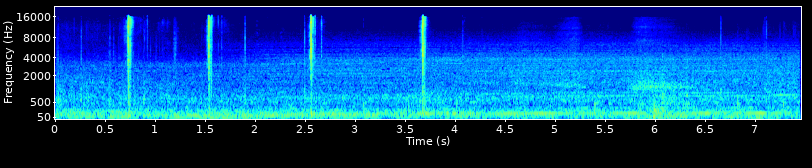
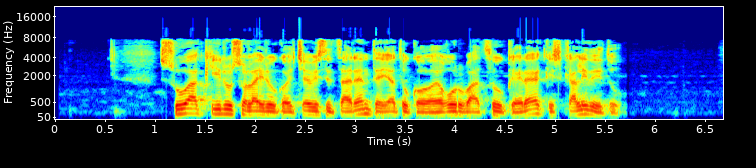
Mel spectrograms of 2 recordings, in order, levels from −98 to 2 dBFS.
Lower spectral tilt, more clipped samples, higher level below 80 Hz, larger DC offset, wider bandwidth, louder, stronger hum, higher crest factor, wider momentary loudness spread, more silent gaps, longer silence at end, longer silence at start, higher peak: about the same, -2 dB/octave vs -3 dB/octave; neither; second, -60 dBFS vs -52 dBFS; neither; first, 16.5 kHz vs 8 kHz; second, -40 LUFS vs -12 LUFS; neither; first, 36 dB vs 14 dB; first, 18 LU vs 5 LU; neither; second, 0 s vs 1.05 s; second, 0 s vs 0.55 s; second, -8 dBFS vs 0 dBFS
